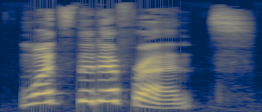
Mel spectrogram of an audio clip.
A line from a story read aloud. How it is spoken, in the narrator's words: Mian Mian asks quickly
